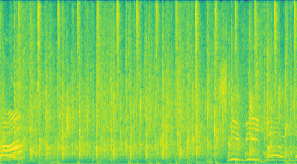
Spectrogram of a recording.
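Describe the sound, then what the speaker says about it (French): An audience applauds a contestant introduced at a televised show on Réunion, steady clapping that swells and continues while a presenter's voice talks over it. "le premier candidat sous vos applaudissements, Loïc"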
